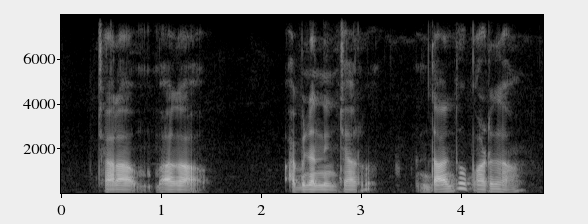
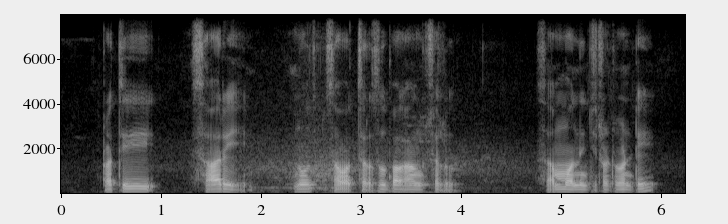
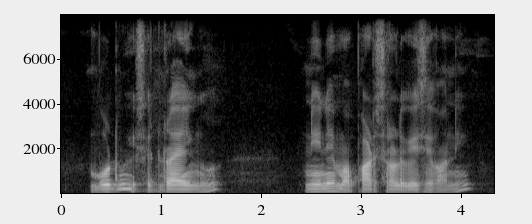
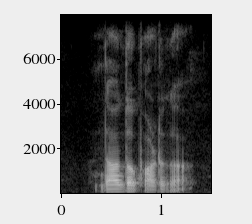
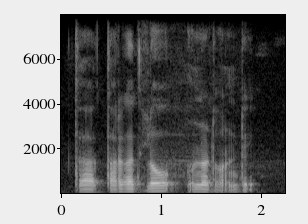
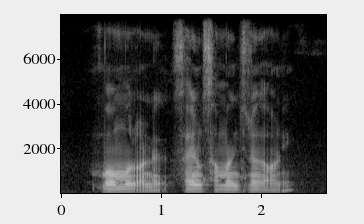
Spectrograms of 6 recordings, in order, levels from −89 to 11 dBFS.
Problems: none marked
